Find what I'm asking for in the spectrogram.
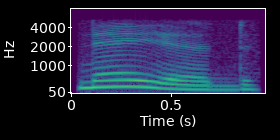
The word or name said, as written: naiad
